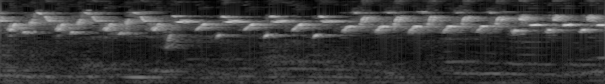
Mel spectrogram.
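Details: European goldfinch song from a tutor recording, called royal, used to teach goldfinches and canaries to sing without mistakes: a continuous, fast, high twittering of tinkling and buzzy notes running throughout, with a brief lower dip near the start.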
